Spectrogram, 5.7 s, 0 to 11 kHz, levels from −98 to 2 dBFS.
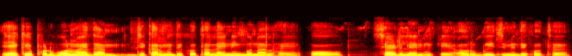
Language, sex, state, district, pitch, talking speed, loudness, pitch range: Chhattisgarhi, male, Chhattisgarh, Jashpur, 110 Hz, 200 wpm, -23 LUFS, 105-115 Hz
